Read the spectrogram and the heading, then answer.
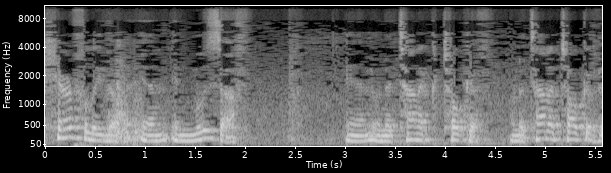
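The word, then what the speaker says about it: Unatana Tokef (ונתנה תוקף): Unatana Tokef.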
